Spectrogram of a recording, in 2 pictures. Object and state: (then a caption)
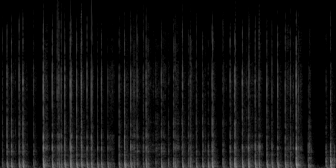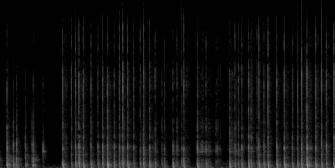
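Cardboard crisp tube. Fingertips and nails tap rapidly on the side of a tall green cardboard Pringles tube held upright in one hand. The taps are short, dry and hollow with a mid-pitched body and almost no ring, coming in quick, uneven flurries. Brief pauses break the tapping around the middle and near the end.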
